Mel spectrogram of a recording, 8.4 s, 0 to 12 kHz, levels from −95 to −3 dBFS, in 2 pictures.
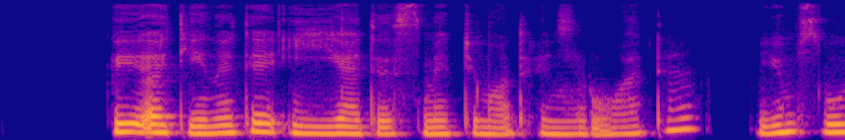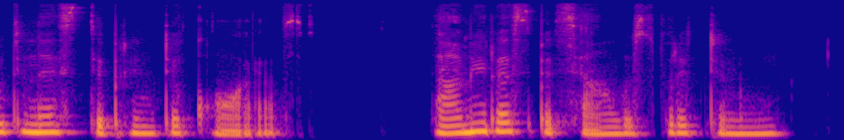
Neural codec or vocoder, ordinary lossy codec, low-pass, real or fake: none; MP3, 64 kbps; 10.8 kHz; real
